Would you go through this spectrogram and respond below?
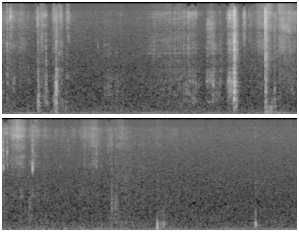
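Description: Scissors cut through paper while a December journal is being set up, giving a few quiet, sharp snips and rustles spaced irregularly against a faint background.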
